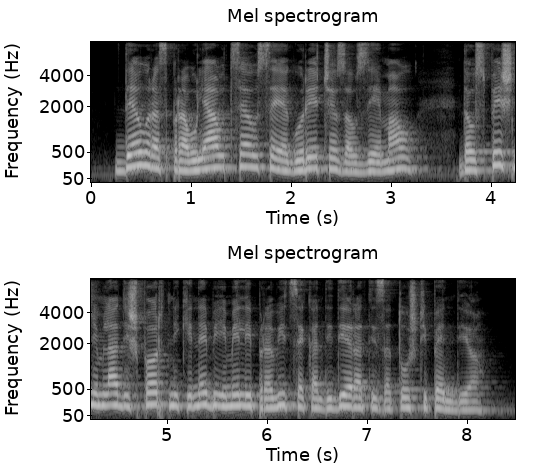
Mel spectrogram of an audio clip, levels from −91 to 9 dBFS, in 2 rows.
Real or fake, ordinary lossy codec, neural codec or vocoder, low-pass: real; none; none; none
